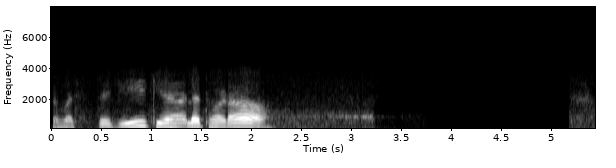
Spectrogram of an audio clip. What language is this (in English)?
Dogri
